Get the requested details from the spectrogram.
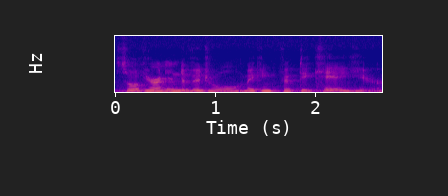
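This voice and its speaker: A man talks at a fairly quick pace with very wide pitch swings, amid noticeable background noise and audible room echo. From Cleveland, Ohio. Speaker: vlogger. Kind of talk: casual vlog monologue. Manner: fast.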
